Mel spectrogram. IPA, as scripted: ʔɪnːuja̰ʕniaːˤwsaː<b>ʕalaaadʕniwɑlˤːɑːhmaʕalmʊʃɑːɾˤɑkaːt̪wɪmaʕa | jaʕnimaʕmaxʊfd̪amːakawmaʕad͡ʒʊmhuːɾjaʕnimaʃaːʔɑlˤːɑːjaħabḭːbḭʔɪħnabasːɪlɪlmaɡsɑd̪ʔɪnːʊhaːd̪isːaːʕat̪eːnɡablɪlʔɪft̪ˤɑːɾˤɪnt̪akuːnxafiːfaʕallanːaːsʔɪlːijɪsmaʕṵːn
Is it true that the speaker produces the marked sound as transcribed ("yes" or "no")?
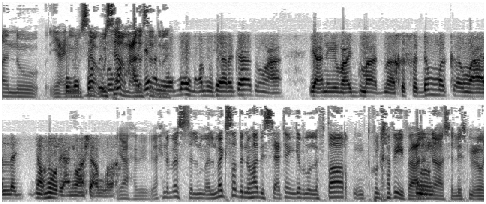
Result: no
